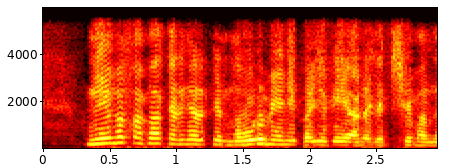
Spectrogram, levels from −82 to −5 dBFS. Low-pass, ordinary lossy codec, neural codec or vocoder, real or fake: 5.4 kHz; none; codec, 16 kHz, 2 kbps, FreqCodec, smaller model; fake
